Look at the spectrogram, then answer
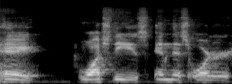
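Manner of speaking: ordinary talk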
